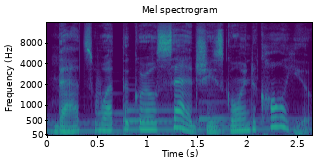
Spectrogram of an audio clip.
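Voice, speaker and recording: A woman's voice: lowish voice, big pitch swings, unhurried, over loud music. A woman voicing a tender, patient mother mouse in an audio drama, soothing and wistfully devout.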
